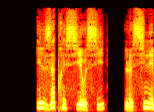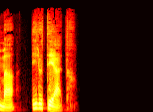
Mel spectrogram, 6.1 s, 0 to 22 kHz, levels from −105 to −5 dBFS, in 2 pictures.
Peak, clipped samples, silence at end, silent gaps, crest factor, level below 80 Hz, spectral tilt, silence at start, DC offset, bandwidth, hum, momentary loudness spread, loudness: 0 dBFS; under 0.1%; 1.6 s; 2.16-2.47 s; 20 dB; -58 dBFS; -3 dB/octave; 0.75 s; under 0.1%; 16.5 kHz; none; 12 LU; -16 LUFS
